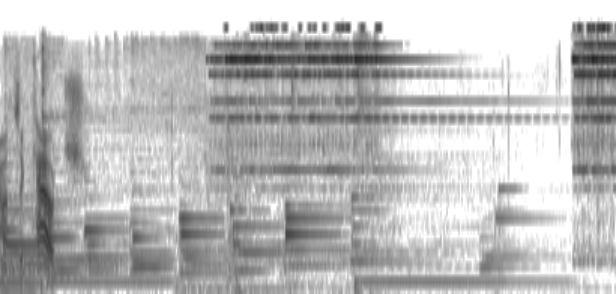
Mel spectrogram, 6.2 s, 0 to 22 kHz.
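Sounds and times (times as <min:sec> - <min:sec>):
speech: 0:00.1 - 0:00.9
telephone ringing with electronic tone: 0:02.0 - 0:06.1.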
